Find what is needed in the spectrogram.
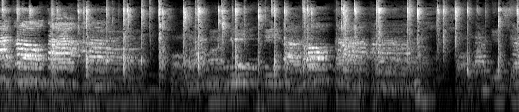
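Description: A group of young children and a male teacher singing a children's song about the daily prayers together, clapping their hands along in time.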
